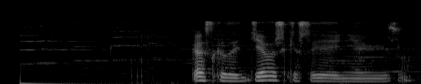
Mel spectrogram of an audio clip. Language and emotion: Russian, neutral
